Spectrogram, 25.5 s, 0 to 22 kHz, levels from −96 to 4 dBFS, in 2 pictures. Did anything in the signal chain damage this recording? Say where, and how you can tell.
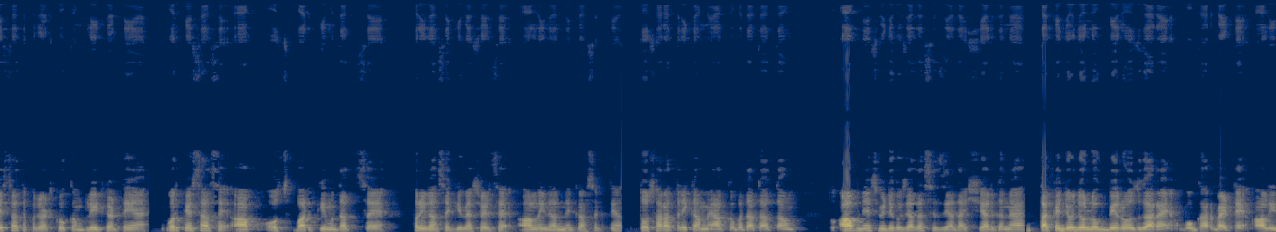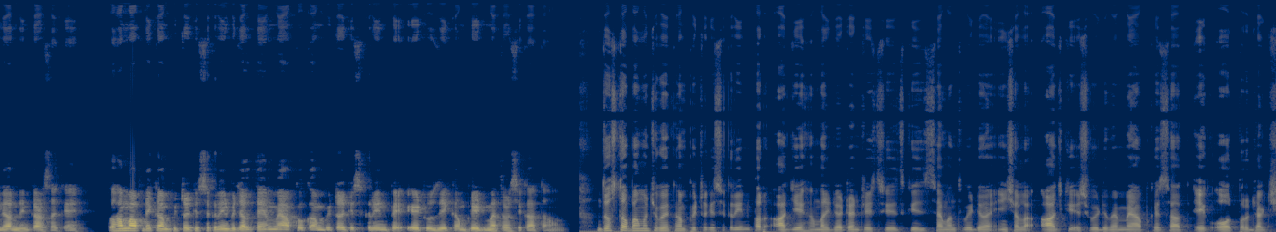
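Yes: imaging from linear upsampling throughout, introduced at sample-rate conversion. Going from 22 kHz to 44.1 kHz by straight-line interpolation dulls the top of the original band. It leaves a mirrored copy between 11.025 and 22.05 kHz, roughly 40 dB down, heard as a faint metallic shimmer on high-frequency content.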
